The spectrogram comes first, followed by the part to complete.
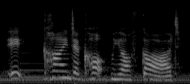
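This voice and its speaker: A woman's voice: fairly high pitch, normal speed, over music, close to an everyday voice. An actress playing an anxious, easily indignant young woman teacher in a visual novel. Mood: sheepish.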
